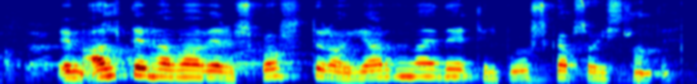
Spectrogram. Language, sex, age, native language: Icelandic, female, 40-49, Icelandic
